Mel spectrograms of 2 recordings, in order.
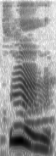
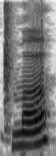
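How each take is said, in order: First: A bare consonant sound with no vowel after it. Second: The consonant is followed by an added vowel. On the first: The speaker calls it right. "M says hmm" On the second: The speaker calls it wrong.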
